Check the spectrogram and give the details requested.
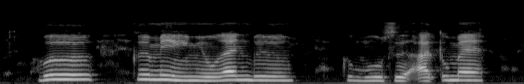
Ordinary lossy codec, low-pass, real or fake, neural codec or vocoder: MP3, 64 kbps; 7.2 kHz; fake; codec, 16 kHz, 8 kbps, FunCodec, trained on LibriTTS, 25 frames a second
